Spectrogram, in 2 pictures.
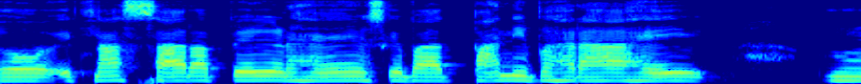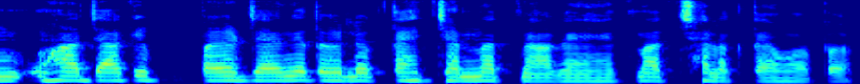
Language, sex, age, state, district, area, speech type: Hindi, male, 18-30, Uttar Pradesh, Jaunpur, urban, spontaneous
